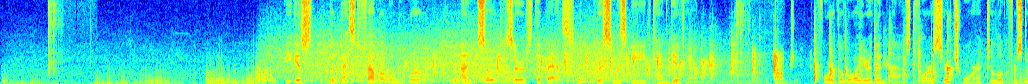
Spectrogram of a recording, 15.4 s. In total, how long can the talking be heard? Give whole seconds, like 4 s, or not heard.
10 s.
